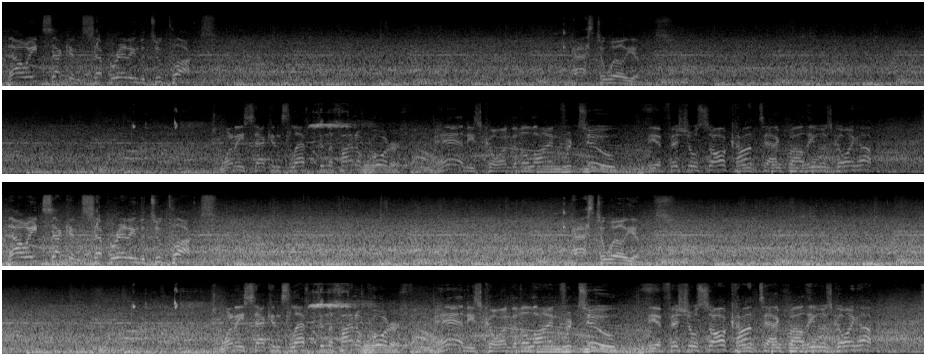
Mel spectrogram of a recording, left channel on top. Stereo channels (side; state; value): left; quieter; 10.7 dB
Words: Now 8 seconds separating the two clocks. Pass to Williams. 20 seconds left in the final quarter. And he's going to the line for 2. The official saw contact while he was going up.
